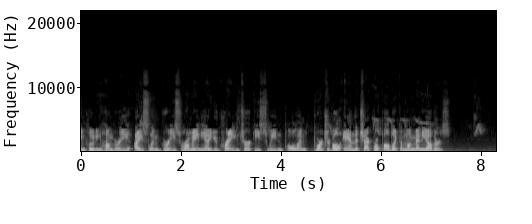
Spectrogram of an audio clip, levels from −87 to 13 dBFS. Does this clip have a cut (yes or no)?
no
